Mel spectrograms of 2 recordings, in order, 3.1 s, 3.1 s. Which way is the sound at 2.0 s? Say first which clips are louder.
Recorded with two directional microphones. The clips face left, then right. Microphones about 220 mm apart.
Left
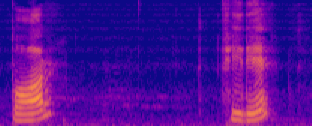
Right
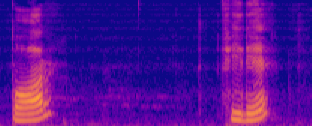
Right 4 dB; 35° right (ahead or behind).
